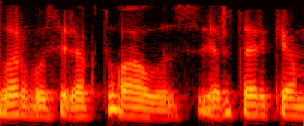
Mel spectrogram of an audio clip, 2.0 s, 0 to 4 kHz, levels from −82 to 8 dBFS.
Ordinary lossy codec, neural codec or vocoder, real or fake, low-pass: MP3, 32 kbps; none; real; 3.6 kHz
